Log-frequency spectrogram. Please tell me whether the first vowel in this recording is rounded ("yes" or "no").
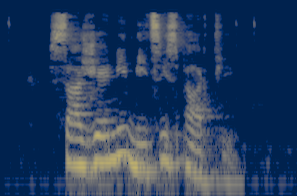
no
